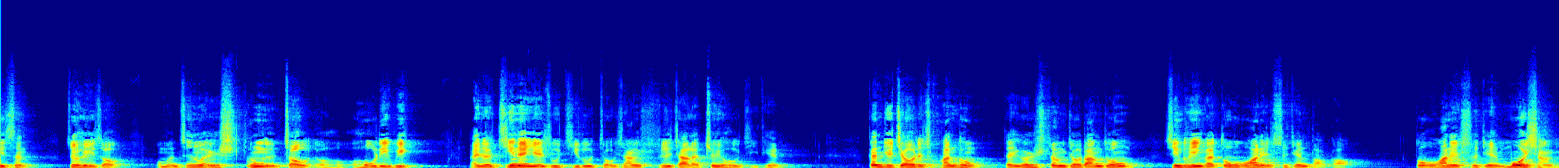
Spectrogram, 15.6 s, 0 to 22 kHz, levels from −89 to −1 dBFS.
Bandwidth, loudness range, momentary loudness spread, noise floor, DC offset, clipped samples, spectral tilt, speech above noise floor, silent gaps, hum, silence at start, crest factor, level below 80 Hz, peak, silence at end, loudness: 9.4 kHz; 4 LU; 15 LU; -68 dBFS; under 0.1%; under 0.1%; -7 dB/octave; 51 dB; none; none; 0 s; 18 dB; -62 dBFS; 0 dBFS; 0 s; -17 LUFS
